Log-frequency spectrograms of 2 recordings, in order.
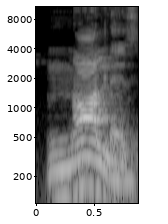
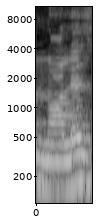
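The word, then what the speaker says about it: knowledge: নলেজ যদিও আমরা নলেজ বলে থাকি তো শুদ্ধ উচ্চারণ হবে নলিজ, নলিজ জ্ঞান।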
